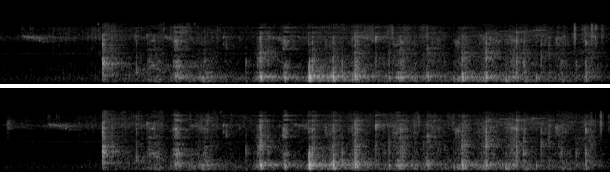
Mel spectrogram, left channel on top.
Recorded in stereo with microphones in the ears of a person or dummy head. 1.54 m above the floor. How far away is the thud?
I don't hear a thud.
